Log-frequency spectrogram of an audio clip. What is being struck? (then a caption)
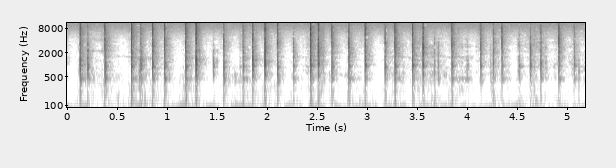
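Cardboard tissue box. Long nails tap quickly and repeatedly on a cardboard tissue box. Each tap is a short, dry, bright click with a hollow midrange knock and almost no ring. The taps come in an uneven, steady stream throughout.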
